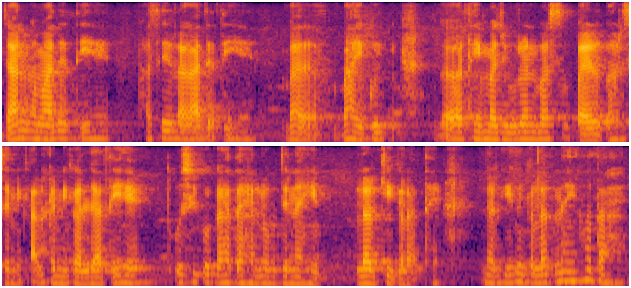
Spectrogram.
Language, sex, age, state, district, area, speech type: Hindi, female, 45-60, Bihar, Samastipur, rural, spontaneous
